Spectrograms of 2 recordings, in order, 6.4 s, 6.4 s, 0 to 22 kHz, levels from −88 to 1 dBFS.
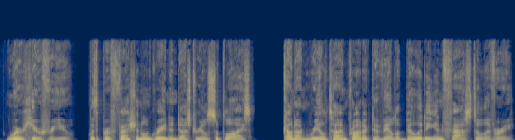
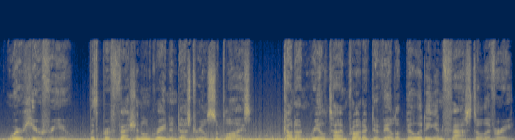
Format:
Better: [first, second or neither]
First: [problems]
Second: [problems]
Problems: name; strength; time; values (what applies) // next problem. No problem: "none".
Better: first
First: none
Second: wind noise on the microphone; occasional gusts; 10 dB below the speech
